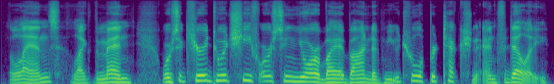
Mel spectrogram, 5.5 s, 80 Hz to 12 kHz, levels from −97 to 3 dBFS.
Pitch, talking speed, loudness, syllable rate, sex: 160 Hz, 215 wpm, -17 LUFS, 6.0 syllables/s, male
